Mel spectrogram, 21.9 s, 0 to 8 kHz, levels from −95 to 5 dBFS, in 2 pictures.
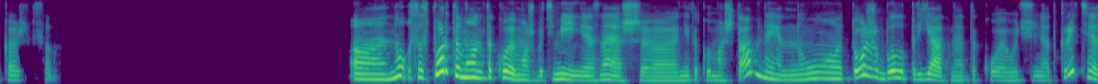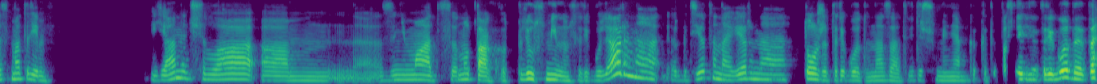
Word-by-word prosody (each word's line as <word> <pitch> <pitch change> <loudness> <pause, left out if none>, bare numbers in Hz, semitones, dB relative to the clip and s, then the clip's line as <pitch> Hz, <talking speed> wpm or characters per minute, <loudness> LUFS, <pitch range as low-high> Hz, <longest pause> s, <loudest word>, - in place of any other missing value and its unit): кажется. 165 0 -11 3.0
А, 185 -1 +3
ну, 290 +11 +4
со 260 - +1
спортом 320 - +8
он 255 -3 +7
такой, 245 -5 +4
может 170 -3 -3
быть, 155 +3 -6
менее, 165 -6 0
знаешь, 155 -4 -1
э, 145 -1 -3
не 150 +1 -5
такой 160 +1 -8
масштабный, 190 - 0
но 205 +5 -1
тоже 265 - +3
было 235 +3 +5
приятное 170 -8 -2
такое 150 0 -10
очень 150 +2 -10
открытие. 235 - -1
Смотри, 185 -7 -5 1.0
я 170 +6 -3
начала, 195 -4 -1
ам, 150 -2 -4 0.6
н, - - -13 0.3
э, - - -13
заниматься, 170 -1 -3
ну, 190 +3 -4
так 150 -6 +1
вот, 140 - -11
плюс-минус 180 -7 -1
регулярно, 220 - 0
э, 160 - -14
где-то, 210 +10 -6
наверно, 180 0 -4
тоже 190 -7 +1
3 160 0 -7
года 150 -3 -7
назад. 145 -1 -8
Видишь, 160 +1 -9
у 150 - -11
меня, 145 0 -8
как - - -18
это, - - -18
последние 185 -3 -2
3 185 +1 +3
года- 245 +1 +7
это 200 +5 +6
175 Hz, 135 wpm, -23 LUFS, 150-205 Hz, 3.0 s, спортом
